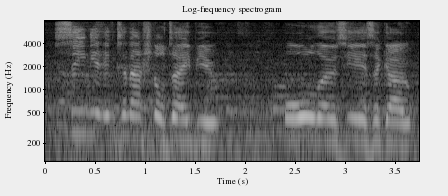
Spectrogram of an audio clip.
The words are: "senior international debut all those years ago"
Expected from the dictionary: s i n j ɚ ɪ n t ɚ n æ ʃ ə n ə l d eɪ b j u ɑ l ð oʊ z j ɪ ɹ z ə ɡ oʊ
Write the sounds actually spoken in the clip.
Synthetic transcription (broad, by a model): s i n j ɚ ɪ n t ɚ n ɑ ʃ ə n ə l d eɪ b j u ɑ l ð oʊ z j ɪ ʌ z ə ɡ oʊ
